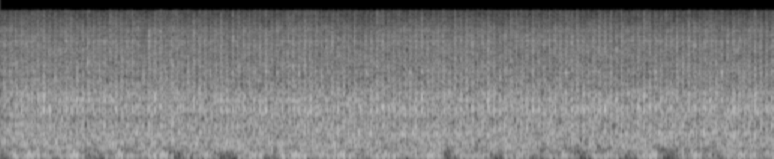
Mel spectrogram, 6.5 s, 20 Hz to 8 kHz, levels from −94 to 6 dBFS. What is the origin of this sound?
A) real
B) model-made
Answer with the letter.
B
